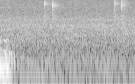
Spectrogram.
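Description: A short low thump at the very start, then a computer mouse clicking twice about a second apart, each a quick double click of press and release.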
